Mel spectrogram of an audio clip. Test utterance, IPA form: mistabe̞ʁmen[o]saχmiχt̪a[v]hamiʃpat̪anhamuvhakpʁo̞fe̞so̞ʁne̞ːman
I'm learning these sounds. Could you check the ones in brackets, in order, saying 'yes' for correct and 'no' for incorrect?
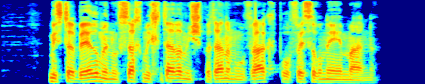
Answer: no, yes

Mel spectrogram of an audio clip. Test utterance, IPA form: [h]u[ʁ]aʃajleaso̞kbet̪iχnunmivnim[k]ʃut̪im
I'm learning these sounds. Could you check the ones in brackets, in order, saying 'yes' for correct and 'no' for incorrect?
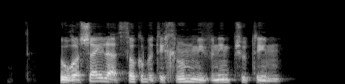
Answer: yes, yes, no

